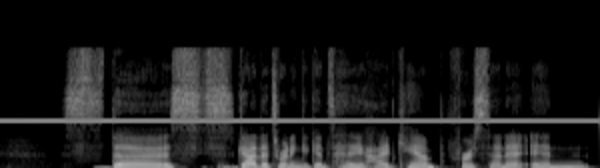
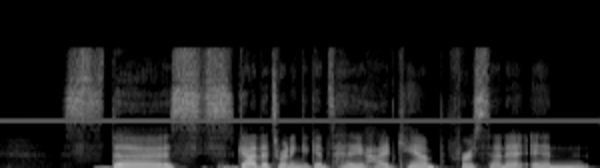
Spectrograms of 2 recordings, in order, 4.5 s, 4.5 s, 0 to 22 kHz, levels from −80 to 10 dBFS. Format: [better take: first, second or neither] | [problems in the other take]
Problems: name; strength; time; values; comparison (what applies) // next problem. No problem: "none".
second | high-pitched whine; loud; throughout; 6 kHz, 6 dB below the speech; faint in the second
